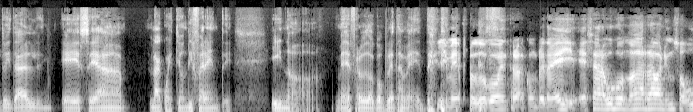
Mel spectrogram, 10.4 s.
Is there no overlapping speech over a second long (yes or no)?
yes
